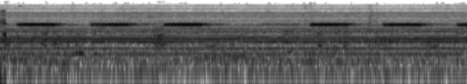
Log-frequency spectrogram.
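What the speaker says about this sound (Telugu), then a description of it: "ఎలక్ట్రికల్ డిపార్ట్మెంట్ వాళ్ళు వచ్చి ఆ ఫైర్ అలారం సౌండ్ అయితే ఆపేశారు" An apartment community's fire alarm sounds as a faint, repeating electronic beep, pulsing in short regular bursts over a low steady hum.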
